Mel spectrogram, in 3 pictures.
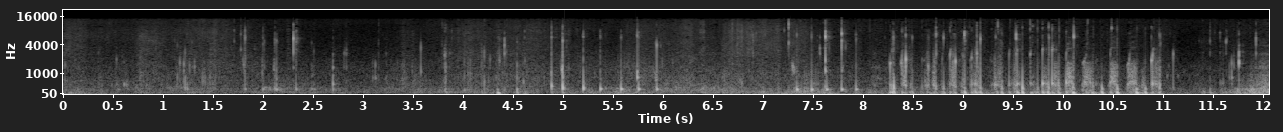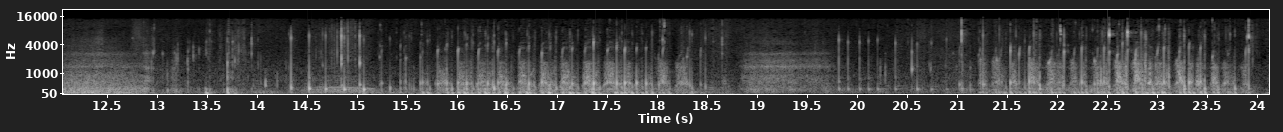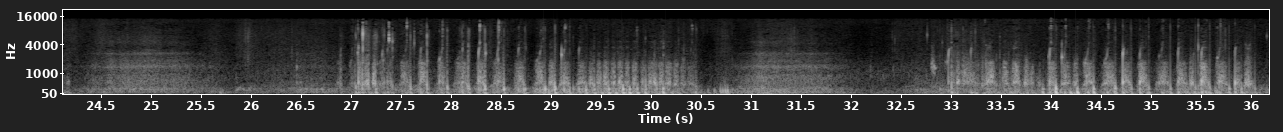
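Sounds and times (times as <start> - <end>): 
wet mouth sounds with spitting, smacking and chewing-like clicks: 0.5 - 6.3, 7.2 - 12.0, 12.8 - 18.8, 19.8 - 24.2, 26.8 - 30.6, 32.7 - 36.1.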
